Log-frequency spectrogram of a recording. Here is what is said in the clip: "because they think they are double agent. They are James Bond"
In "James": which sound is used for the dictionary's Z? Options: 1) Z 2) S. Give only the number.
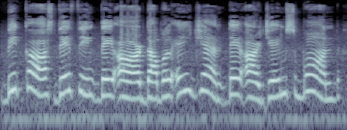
2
